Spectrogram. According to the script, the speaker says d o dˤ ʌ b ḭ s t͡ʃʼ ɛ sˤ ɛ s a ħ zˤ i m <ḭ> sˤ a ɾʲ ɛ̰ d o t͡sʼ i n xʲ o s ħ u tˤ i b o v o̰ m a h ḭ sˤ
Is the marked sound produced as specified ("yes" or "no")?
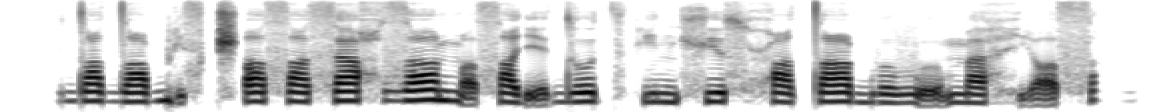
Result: yes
